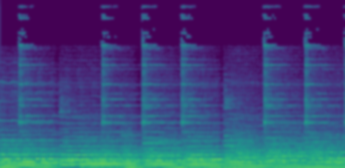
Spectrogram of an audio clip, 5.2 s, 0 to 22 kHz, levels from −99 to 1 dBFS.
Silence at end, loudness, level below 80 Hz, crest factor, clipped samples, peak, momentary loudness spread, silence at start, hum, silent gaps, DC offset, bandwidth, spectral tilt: 0 s; -24 LUFS; -50 dBFS; 14 dB; under 0.1%; -10 dBFS; 4 LU; 0 s; none; none; under 0.1%; over 20 kHz; -5.5 dB/octave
